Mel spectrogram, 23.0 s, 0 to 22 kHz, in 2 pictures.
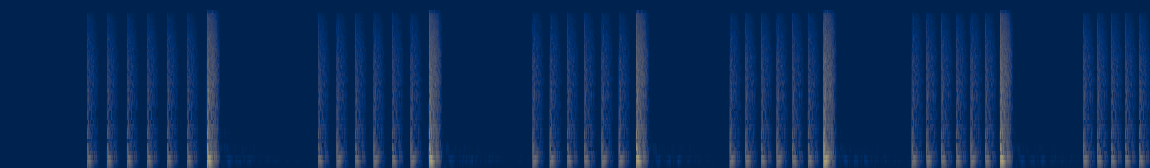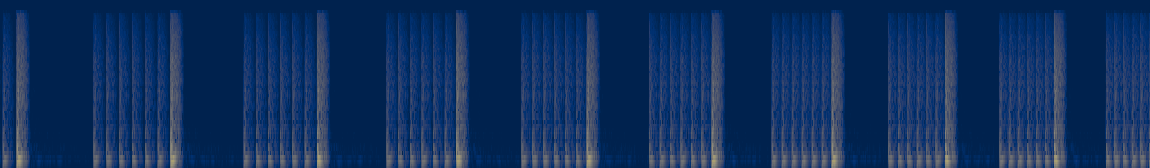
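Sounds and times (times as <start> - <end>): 
seven stroke roll on drum: 0.9 - 2.2, 3.2 - 4.4, 5.4 - 6.5, 7.3 - 8.4, 9.1 - 10.2, 10.8 - 11.8, 12.4 - 13.4, 14.0 - 14.8, 15.4 - 22.9.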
